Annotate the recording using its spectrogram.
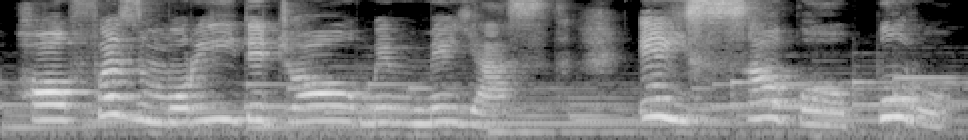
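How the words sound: There is a pause right after 'است'. The verse's meaning comes across clearly. The speaker calls it right. "گفتم حافظ مرید جام می است، مکس، ای صبا برو"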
